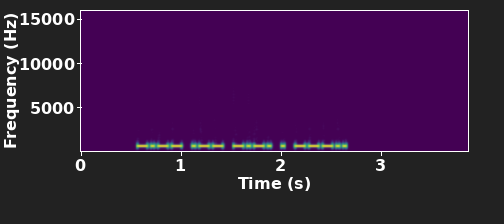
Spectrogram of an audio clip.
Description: Morse code, heard as a keyed tone, about 36 wpm, 690 Hz. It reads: YWCE8
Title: Code Groups - 5 Letter:Numbers - 35wpm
